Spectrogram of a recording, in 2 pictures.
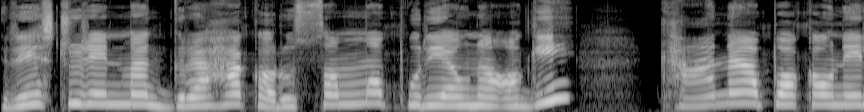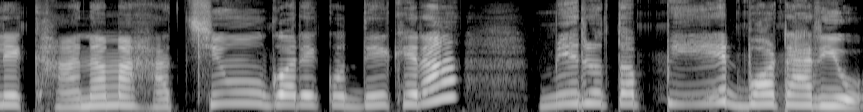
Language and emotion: Nepali, disgusted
